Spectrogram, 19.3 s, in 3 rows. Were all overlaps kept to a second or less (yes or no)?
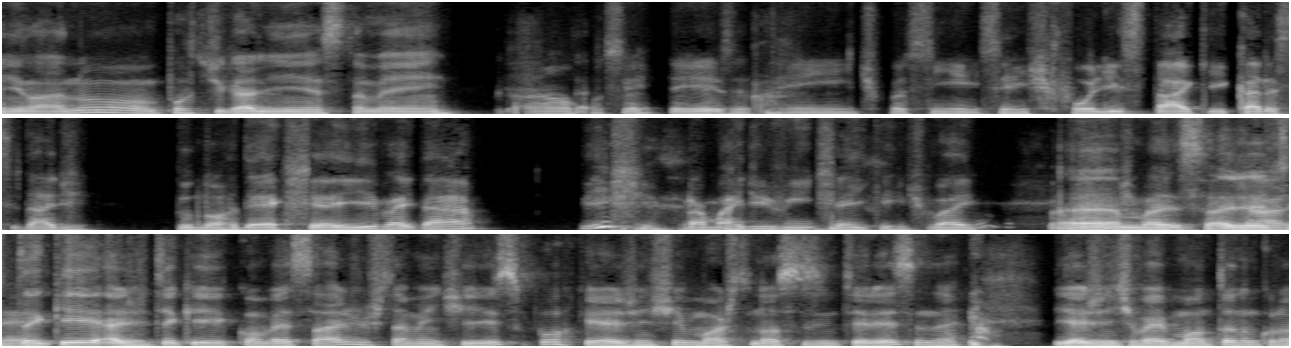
no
